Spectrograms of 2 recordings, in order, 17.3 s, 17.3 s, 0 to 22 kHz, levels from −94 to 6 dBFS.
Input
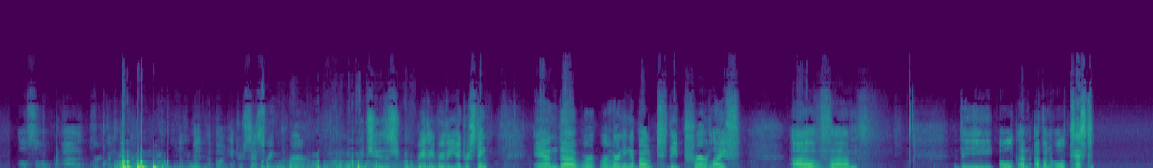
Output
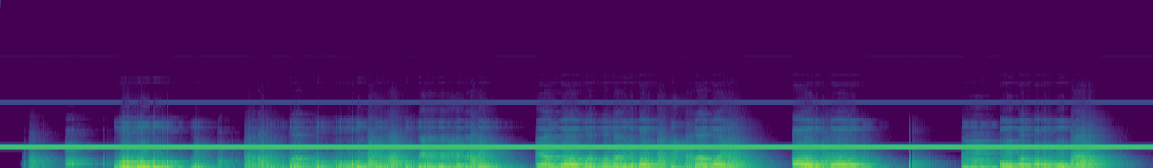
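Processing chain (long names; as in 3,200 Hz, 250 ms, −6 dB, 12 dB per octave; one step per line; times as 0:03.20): downward expander −47 dBFS
low-shelf EQ 170 Hz −11.5 dB
leveller curve on the samples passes 5
four-comb reverb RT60 1.1 s, DRR 1 dB
switching amplifier with a slow clock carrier 2,900 Hz
level +1 dB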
